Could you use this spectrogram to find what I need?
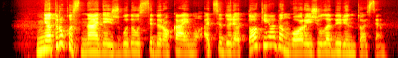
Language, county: Lithuanian, Marijampolė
